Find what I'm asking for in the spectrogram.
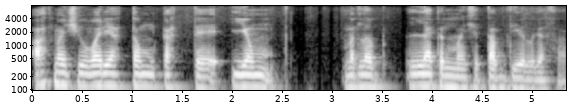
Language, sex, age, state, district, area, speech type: Kashmiri, male, 18-30, Jammu and Kashmir, Kupwara, rural, spontaneous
